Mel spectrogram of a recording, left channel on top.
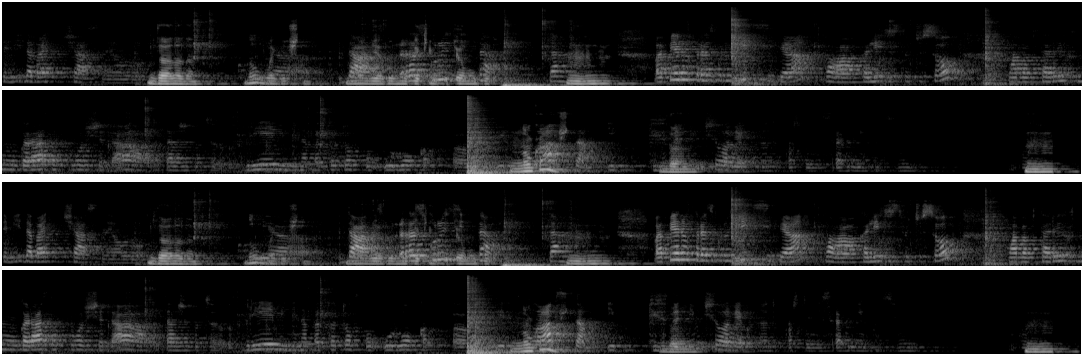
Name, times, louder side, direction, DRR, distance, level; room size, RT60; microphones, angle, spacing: voice 1, 0.0-1.4 2.5-3.1 3.4-5.0 5.5-5.8 6.2-17.0 17.3-20.0 21.0-21.1, right 3 dB, 40° right, 2 dB, 1.3 m, -39 dB
sound 1, 0.6-16.1, equal, 5° left, 2.6 m, -45 dB
voice 2, 1.5-2.0 2.4-3.1 3.4-4.1 4.5-4.7 5.6-6.1 15.9-16.3 17.4-17.7 21.0-21.3, left 3 dB, 25° left, 15 dB, 0.3 m, -32 dB
14.5 x 12.0 x 2.3 m, 1.3 s
head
